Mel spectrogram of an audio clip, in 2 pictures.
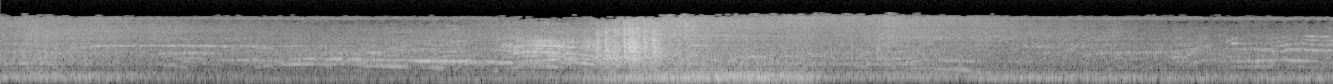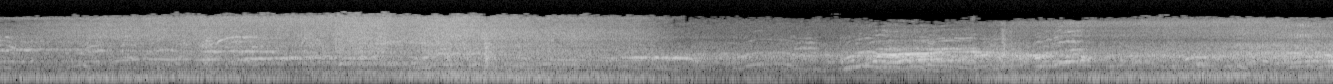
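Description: Riders scream from a distance.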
